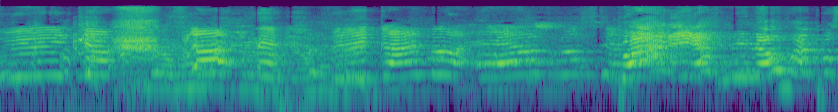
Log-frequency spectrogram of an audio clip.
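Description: Excited, high-pitched young girls' voices talking over one another and squealing, with no clear words.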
